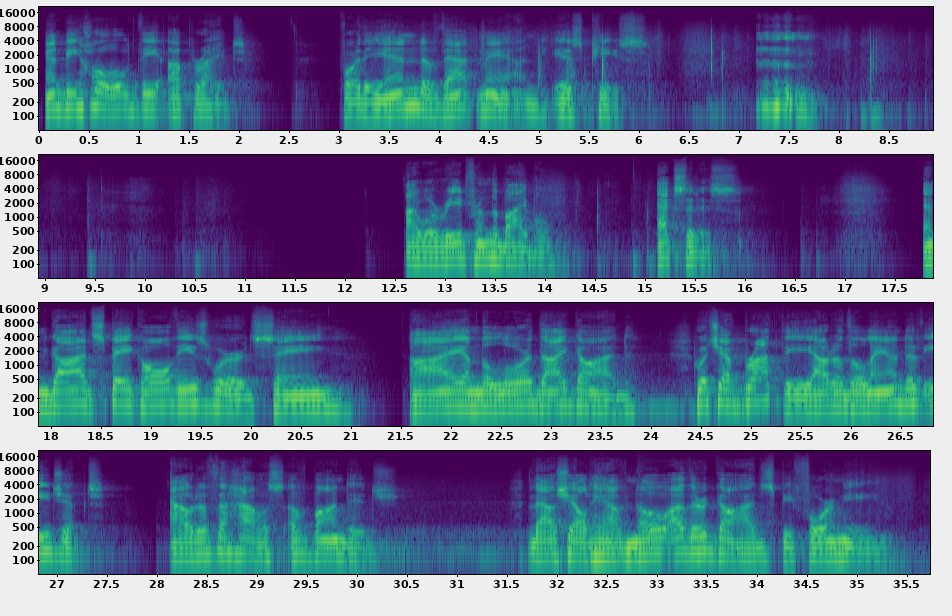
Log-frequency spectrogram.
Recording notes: The Sunday service audio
